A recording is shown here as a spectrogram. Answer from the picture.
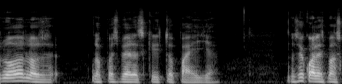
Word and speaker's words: paella: Entonces, es cercana, creo que la elle, no sé cómo explicarlo, pero yo creo que es cercana a la Y, pero empezando con la lengua como si fuera una L, ¿no?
